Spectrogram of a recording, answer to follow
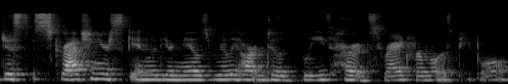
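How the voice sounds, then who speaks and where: Here a woman speaks at a fairly high pitch in a Dutch accent. There is audible room echo. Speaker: vlogger. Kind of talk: casual vlog talk.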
